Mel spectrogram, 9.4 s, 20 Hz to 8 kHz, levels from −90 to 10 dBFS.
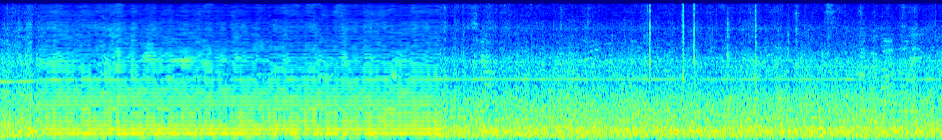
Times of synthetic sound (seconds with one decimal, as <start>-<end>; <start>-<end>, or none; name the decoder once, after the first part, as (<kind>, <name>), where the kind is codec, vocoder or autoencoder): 0.4-4.4 (vocoder, HiFi-GAN)

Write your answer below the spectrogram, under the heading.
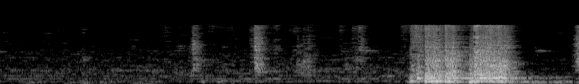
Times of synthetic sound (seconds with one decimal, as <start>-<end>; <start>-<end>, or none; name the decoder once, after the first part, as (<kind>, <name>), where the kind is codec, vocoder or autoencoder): none

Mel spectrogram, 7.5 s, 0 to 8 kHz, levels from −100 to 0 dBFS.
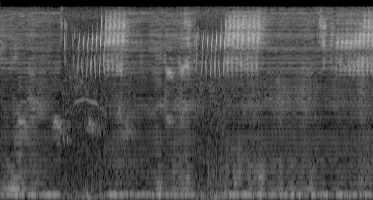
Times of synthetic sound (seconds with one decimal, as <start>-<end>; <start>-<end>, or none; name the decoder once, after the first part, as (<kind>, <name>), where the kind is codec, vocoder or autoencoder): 0.0-1.2 (vocoder, HiFi-GAN); 2.1-3.9; 4.5-7.5

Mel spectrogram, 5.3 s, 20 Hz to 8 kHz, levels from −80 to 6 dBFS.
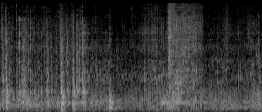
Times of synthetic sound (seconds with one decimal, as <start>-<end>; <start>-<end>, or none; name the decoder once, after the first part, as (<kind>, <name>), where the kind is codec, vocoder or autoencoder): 0.0-0.9 (vocoder, HiFi-GAN); 1.6-5.3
